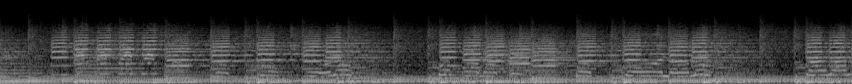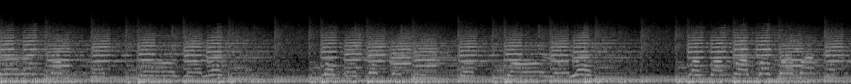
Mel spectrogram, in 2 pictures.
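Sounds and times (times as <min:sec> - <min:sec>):
trumpet: 0:00.0 - 0:17.0.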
